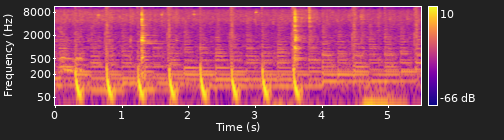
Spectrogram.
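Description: Shredded cabbage meets hot oil in a pan for vegetable rice, and a loud, close sizzle runs under a steady rhythm of about a dozen sharp clacks of a utensil against the pan.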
